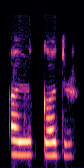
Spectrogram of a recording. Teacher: The dal also is a qalqla letter, so you do a little bit of a bounce, which you did.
